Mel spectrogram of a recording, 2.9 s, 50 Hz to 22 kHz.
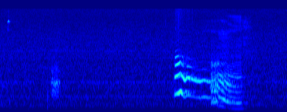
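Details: Female Shiba Inu puppy, 14-15 weeks old, "talking" to her owners, often meaning she wants breakfast or dinner; a faint short note, then a louder falling, whiny two-part vocalization in a quiet indoor room.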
